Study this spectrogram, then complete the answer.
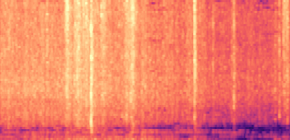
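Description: Clothes pegs click as laundry is hung on a line.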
